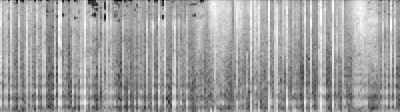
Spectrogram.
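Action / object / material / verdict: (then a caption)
tap / paperback book with glossy card cover / card / none. Fingertips and nails tap rapidly on the glossy card cover and spine of a white paperback book. The result is a quick, uneven run of dull, dry taps with a low-mid knock, each dying away almost instantly, mixed with faint crinkly clicks.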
